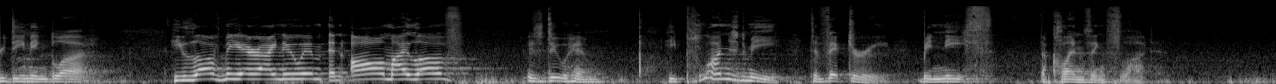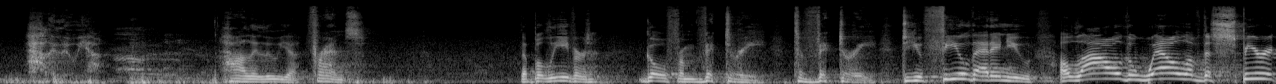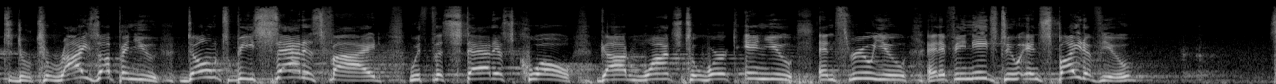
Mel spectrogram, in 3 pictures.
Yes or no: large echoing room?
yes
